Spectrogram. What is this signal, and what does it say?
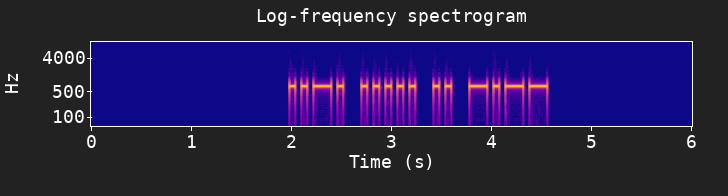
Morse code, heard as a keyed tone, about 20 wpm, 700 Hz. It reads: F5IY
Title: DXCC-100 Call Signs - 4 Characters - 20wpm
